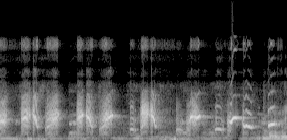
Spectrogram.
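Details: A male pet cockatiel talks with his owner, chattering in scratchy, speech-like bursts broken by short whistled notes.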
